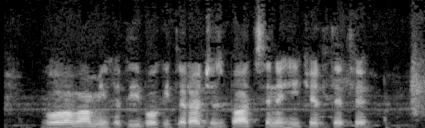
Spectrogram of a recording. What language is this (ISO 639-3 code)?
urd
